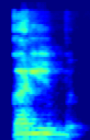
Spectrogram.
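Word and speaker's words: كلب: An example is kalb and qalb. Kalb is a dog, and qalb is the heart. So it's a bit important that you pronounce the words correctly.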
